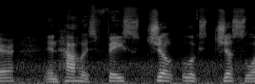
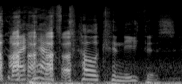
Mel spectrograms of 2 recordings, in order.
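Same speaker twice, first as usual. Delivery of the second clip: laughing mock cruelty; 5 semitones higher, 7 dB louder than usual. A narrator's reading. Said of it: "he answered cruelly".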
